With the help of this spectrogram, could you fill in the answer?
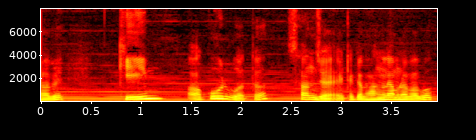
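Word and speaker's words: কিমকুর্বত: এর সাথে আমরা জানি এখানে যদি একটা হসন্ত থাকতো তাহলে এটার উচ্চারণটা কিম কূর্বত হইতো কিন্তু এখানে আমরা যেহেতু হসন্ত নাই এটার উচ্চারণটা হবে কিম অকূর্বত সঞ্জয় এটাকে ভাঙলে আমরা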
